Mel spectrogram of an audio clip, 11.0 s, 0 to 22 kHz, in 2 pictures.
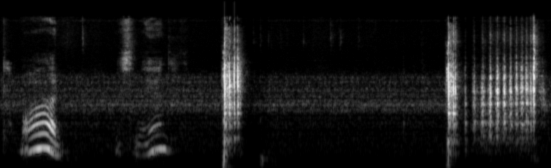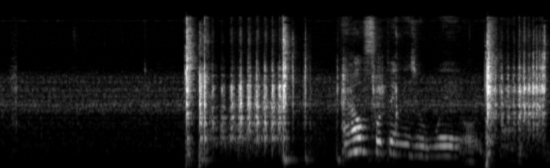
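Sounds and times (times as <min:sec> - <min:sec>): metal bearing clicking and rattling on table: 0:04.5 - 0:05.5, 0:07.4 - 0:08.6, 0:10.4 - 0:11.0.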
